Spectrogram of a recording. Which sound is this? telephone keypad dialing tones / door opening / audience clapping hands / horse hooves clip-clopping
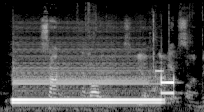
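telephone keypad dialing tones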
